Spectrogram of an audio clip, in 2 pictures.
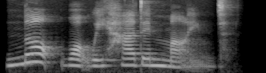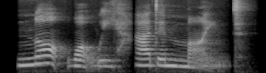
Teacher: so some more T sounds being dropped completely from those words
